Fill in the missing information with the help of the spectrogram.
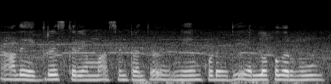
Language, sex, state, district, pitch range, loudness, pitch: Kannada, female, Karnataka, Koppal, 210-215 Hz, -15 LUFS, 210 Hz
